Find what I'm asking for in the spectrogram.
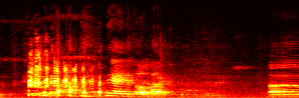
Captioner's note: laughing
